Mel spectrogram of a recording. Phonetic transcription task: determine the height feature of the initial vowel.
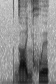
low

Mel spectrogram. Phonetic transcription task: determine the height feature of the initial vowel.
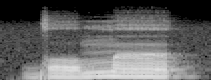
mid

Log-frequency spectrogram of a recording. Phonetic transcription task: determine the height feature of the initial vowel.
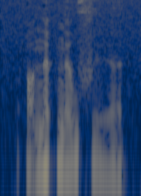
mid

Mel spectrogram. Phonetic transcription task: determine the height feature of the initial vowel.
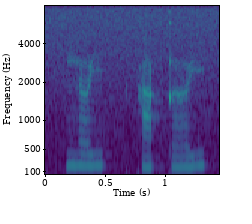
mid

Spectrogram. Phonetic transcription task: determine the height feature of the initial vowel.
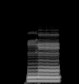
mid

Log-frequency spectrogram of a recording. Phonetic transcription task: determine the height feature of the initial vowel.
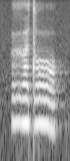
low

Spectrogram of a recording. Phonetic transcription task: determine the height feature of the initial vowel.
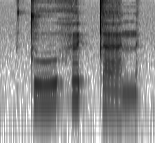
high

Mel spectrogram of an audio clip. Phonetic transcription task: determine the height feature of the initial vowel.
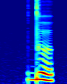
mid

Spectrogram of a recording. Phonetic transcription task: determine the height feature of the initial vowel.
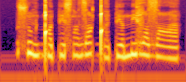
high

